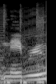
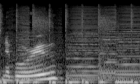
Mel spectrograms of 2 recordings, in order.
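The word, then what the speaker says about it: Nabooru: of it wrong like uh I used to pronounce the name of the sage nebaru like nebu and it's naboru I used to say de tree and it's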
